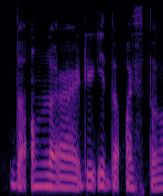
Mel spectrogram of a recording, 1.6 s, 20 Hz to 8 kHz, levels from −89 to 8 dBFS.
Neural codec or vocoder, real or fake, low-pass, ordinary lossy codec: codec, 44.1 kHz, 7.8 kbps, Pupu-Codec; fake; 7.2 kHz; none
